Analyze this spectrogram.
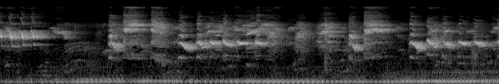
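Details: White-rumped shama of an Aceh bloodline, a captive bird hatched 23 August 2012, being readied for a breeding cage: continuous rich song of varied whistles, chirps and rattling phrases over a steady low hum.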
